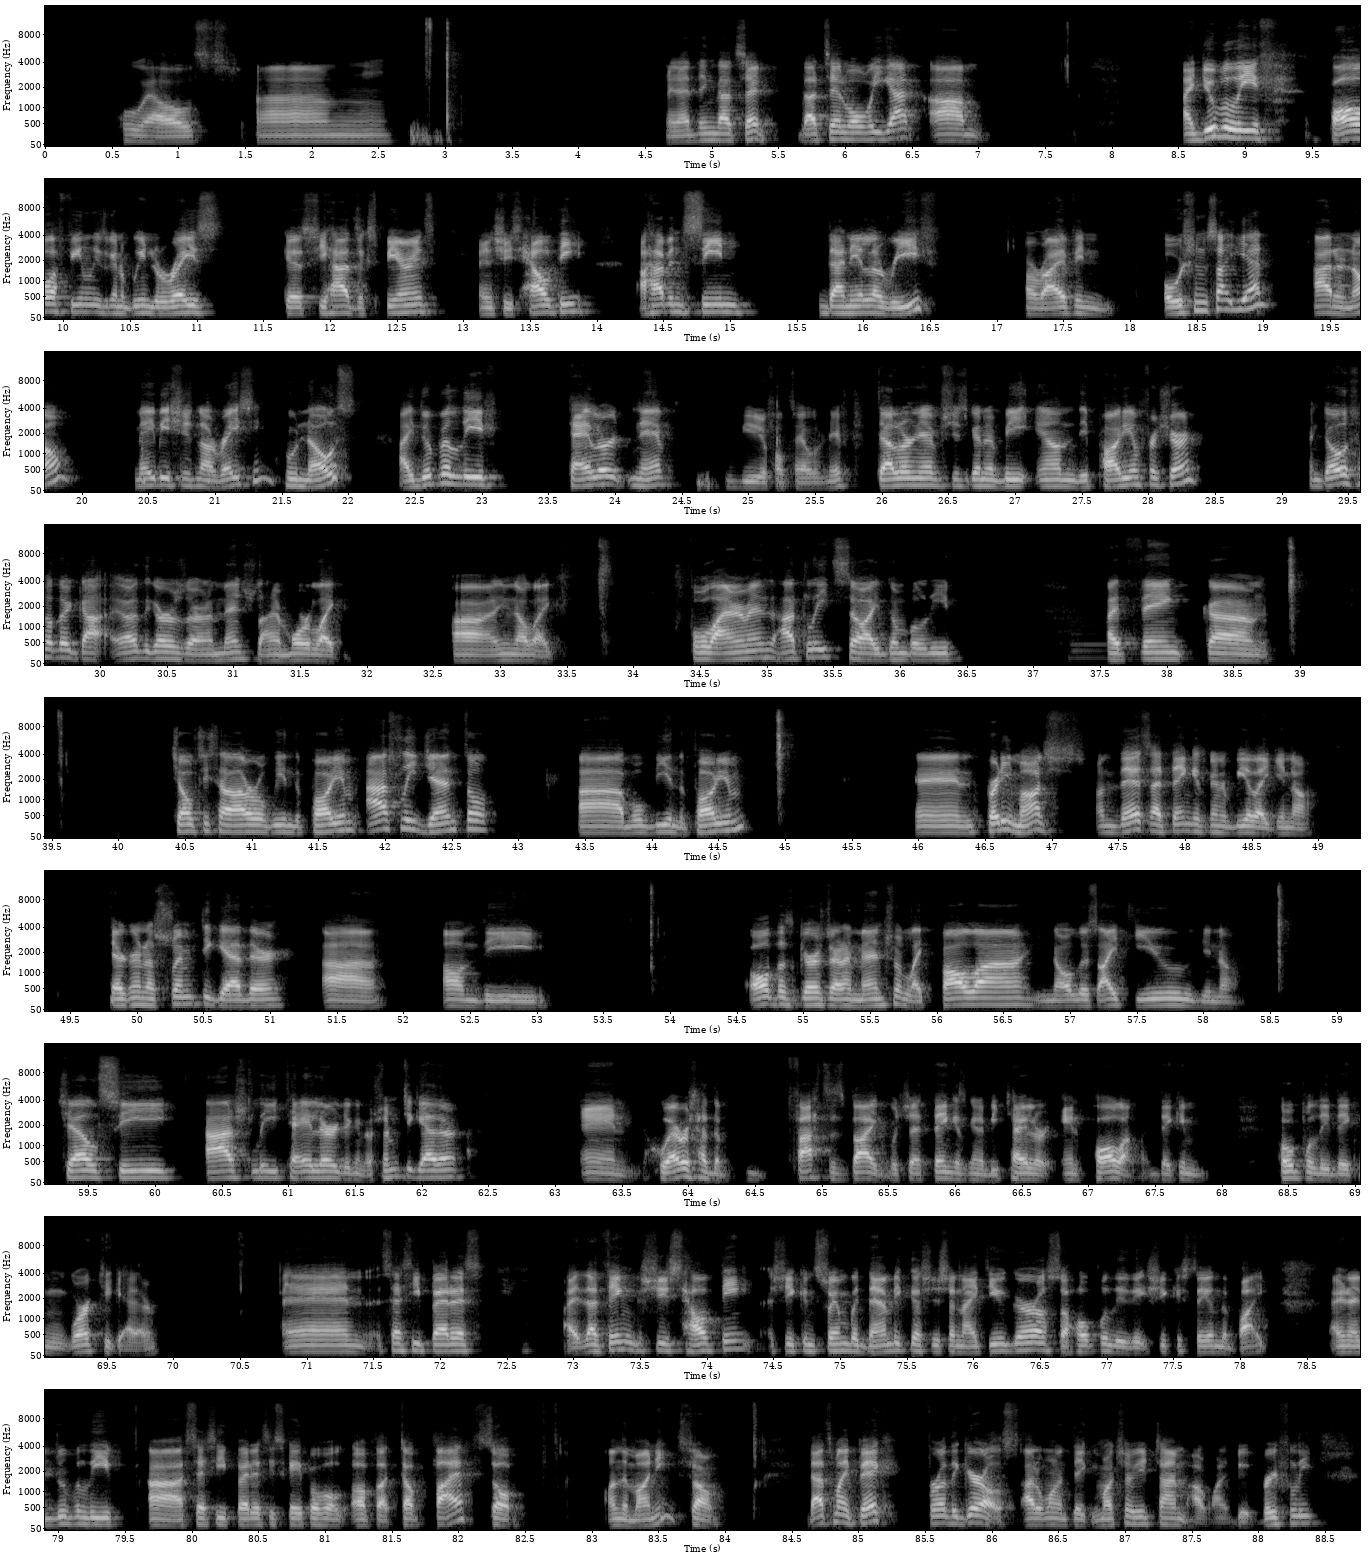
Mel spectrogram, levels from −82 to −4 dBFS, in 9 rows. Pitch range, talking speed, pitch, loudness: 115-145 Hz, 165 wpm, 130 Hz, -29 LUFS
